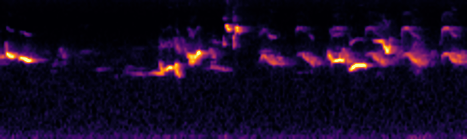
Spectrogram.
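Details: Songbird chirping: a sweet whistled opening, then a run of quick rising and falling twittering notes, high and clear over quiet background noise.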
